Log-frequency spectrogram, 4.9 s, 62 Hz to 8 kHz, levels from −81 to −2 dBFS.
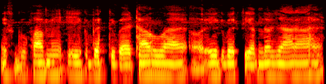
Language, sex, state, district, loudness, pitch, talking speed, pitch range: Hindi, male, Uttar Pradesh, Gorakhpur, -25 LUFS, 105 Hz, 185 wpm, 105-110 Hz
